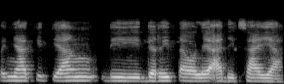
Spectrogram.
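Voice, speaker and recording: A woman of medium pitch speaks very slowly. The sound is dry and close, with no echo. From Maluku, Tanimbar Islands, eastern Indonesia. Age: 60s. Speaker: retired school supervisor, business community member. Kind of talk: testimony in an online class interview. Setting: online live class. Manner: halting, with frequent fillers.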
